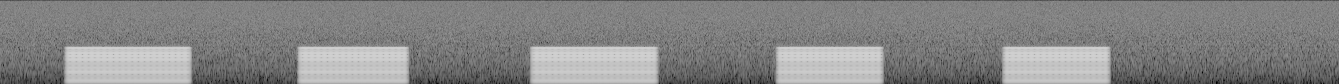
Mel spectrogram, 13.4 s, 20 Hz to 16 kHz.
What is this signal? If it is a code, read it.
Ship horn signal, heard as a ship's horn, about 180 Hz. 5 short. At sea: I doubt that you are doing enough to avoid a collision.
